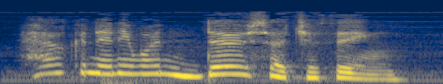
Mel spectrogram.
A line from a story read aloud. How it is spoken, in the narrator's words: Roxy exclaimed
